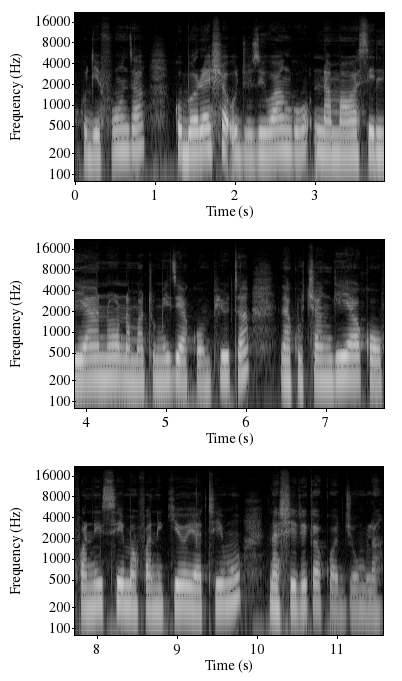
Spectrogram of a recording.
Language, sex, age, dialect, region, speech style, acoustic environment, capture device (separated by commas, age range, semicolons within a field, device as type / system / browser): Swahili, female, 25-34, Kenya - Nairobi Sheng-influenced, Kenya, anxious, nature, mobile / Linux / Chrome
